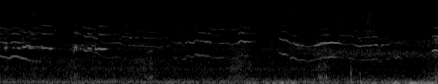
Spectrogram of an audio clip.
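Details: African wild dogs seen on safari in Sabi Sands, South Africa, give high, wavering, bird-like twitters that overlap from several animals.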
